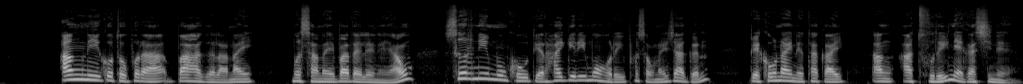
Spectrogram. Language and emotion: Bodo, surprised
